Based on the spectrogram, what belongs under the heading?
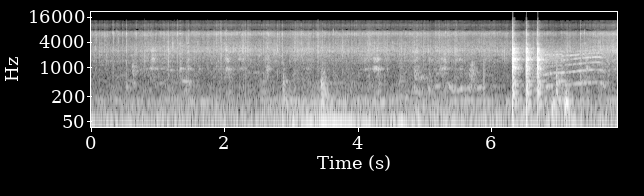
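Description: Sliced garlic and shallots sizzling in hot oil in a frying pan while a spatula stirs and scrapes them around, the aromatics being sautéed until fragrant. About six seconds in come three sharp clacks close together, the loudest sounds.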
